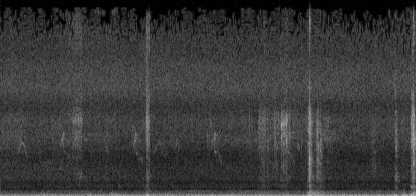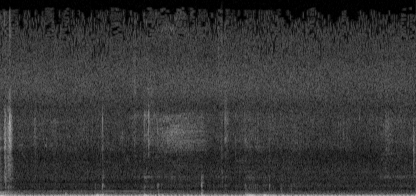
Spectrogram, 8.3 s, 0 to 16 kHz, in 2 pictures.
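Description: A few sharp clicks and knocks as the trunk lid of a 1997 Honda del Sol is released and lifted open, over a steady low rumble.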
